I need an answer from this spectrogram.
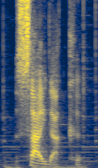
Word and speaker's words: Psyduck: Non ho mai capito perché gli inglesi non pronunciano la P se è seguita da una consonante. Come polmonite, pneumonia, ma c'è la P davanti alla N, non si sente, perché polmonite è la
